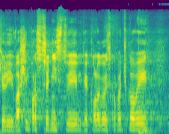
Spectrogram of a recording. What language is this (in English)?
Czech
